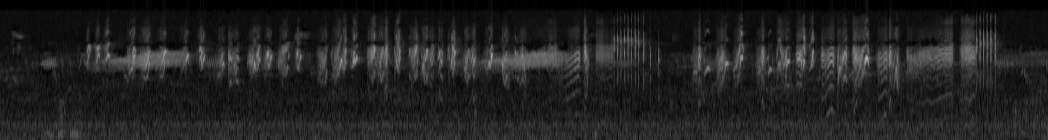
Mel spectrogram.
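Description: Swallow song: a fast, busy twittering of high chirps and short warbles, with a few quick rising and falling slurred notes, nearly continuous throughout.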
